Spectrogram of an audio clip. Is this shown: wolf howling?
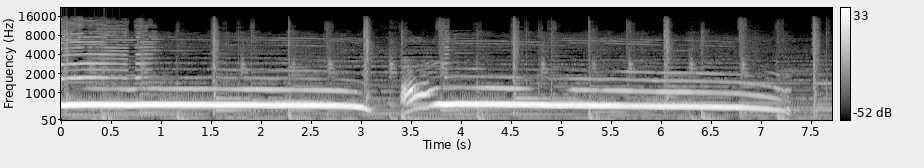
yes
